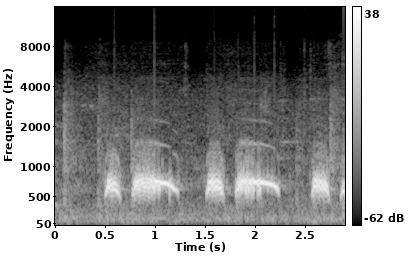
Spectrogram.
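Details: Spotted dove used as a decoy bird during trapping, cooing in low, mellow phrases: a short hoot followed by a longer drawn-out coo that slides downward at the end, three such pairs in quick succession, background otherwise quiet.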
